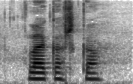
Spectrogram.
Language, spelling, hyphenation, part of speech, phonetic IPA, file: Czech, lékařka, lé‧kař‧ka, noun, [ˈlɛːkar̝̊ka], Cs-lékařka.ogg
- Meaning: doctor, physician (female)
